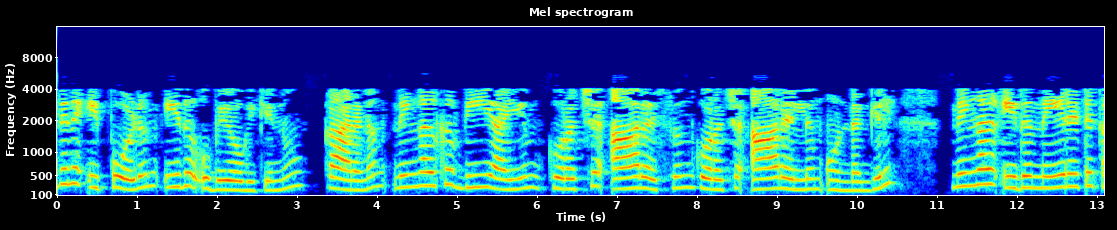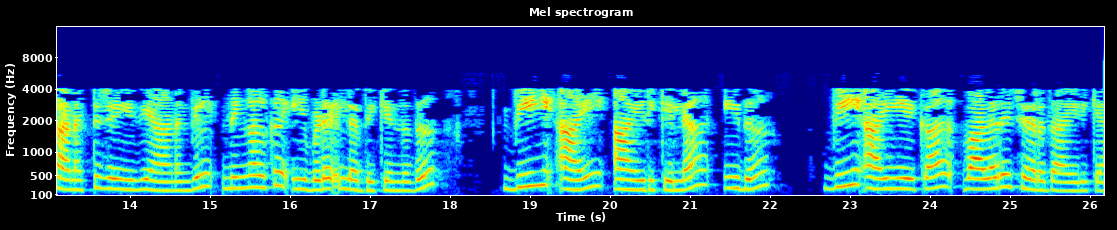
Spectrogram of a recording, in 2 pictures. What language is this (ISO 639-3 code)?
mal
